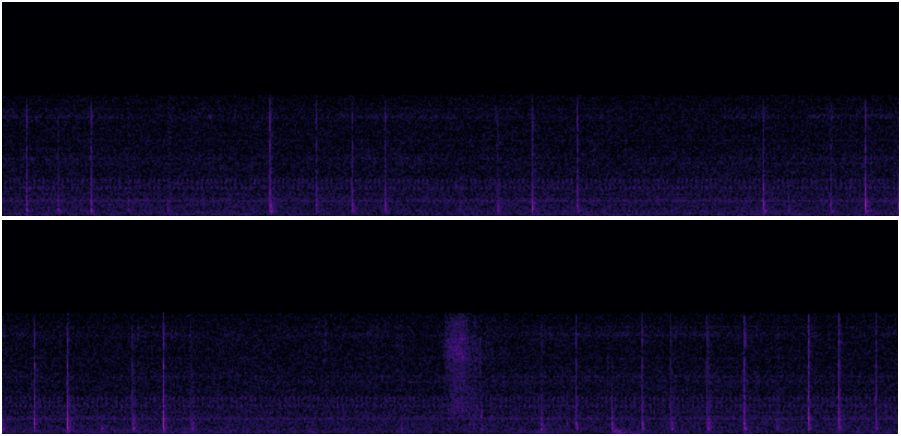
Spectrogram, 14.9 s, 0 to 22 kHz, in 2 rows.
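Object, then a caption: Thin clear plastic box lid tapped with a plastic pen. A blue plastic pen taps and scratches the lid of a long clear plastic retail box full of rolled socks. About 28 sharp, separate, bright clicks ring out over a quiet hiss, with a brief high scratch near the 11-second mark.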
